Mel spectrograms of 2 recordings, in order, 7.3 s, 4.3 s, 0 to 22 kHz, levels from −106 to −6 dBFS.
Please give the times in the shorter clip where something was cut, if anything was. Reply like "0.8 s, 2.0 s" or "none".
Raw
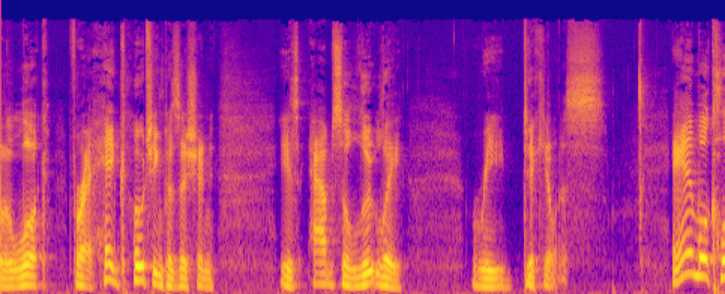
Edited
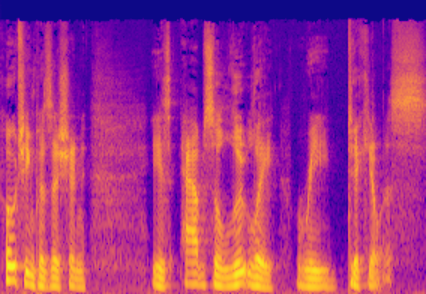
2.9 s

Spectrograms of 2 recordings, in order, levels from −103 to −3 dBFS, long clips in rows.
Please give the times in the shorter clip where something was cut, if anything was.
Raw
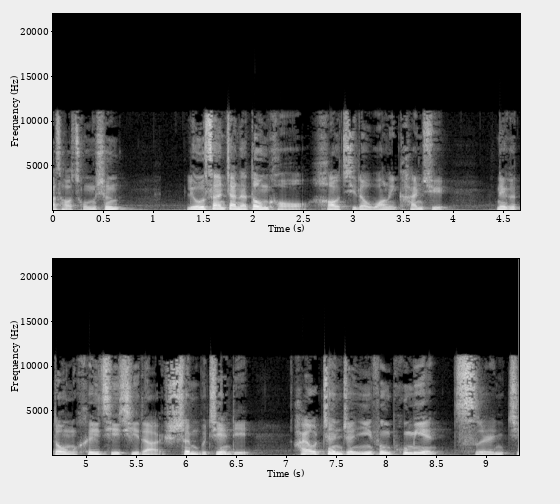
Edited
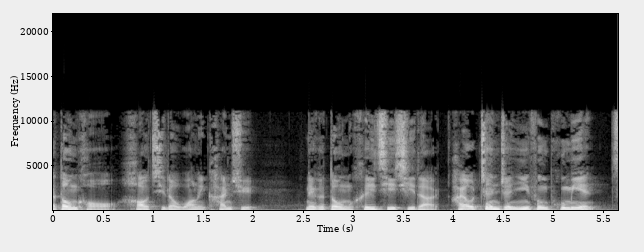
3.9 s

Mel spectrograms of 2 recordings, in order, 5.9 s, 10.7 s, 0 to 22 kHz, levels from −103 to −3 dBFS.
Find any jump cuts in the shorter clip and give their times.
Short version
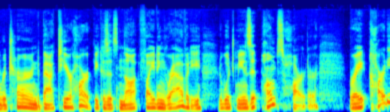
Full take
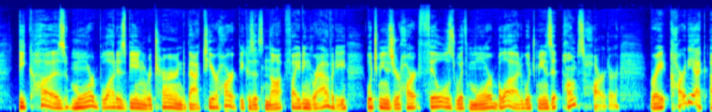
3.3 s

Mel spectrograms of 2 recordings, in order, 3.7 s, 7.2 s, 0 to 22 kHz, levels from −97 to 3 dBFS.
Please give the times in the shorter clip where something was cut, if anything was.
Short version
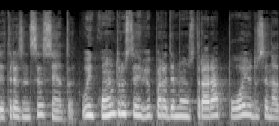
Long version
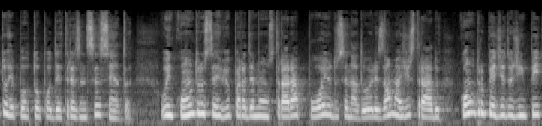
1.1 s

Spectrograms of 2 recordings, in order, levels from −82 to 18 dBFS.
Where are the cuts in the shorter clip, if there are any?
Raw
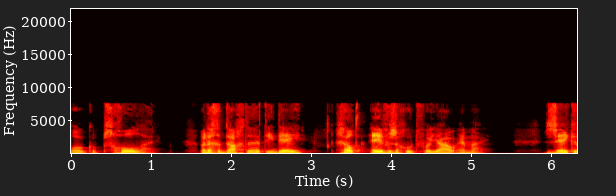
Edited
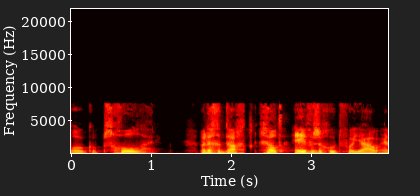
2.2 s

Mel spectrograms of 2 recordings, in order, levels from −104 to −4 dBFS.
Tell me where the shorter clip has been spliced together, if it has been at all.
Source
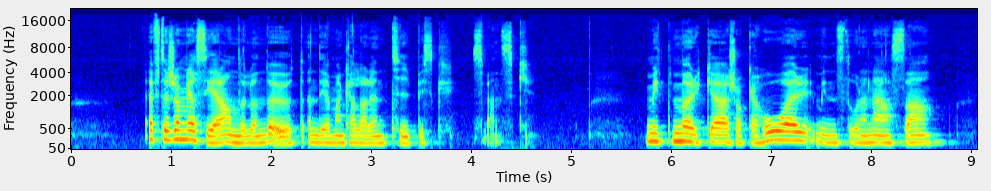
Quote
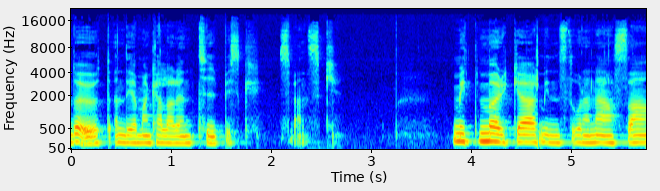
4.7 s

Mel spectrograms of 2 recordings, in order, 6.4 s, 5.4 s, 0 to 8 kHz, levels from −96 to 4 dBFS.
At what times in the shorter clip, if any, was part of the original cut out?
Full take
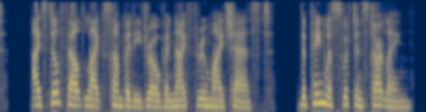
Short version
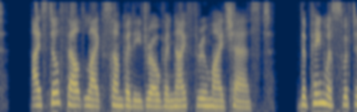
none

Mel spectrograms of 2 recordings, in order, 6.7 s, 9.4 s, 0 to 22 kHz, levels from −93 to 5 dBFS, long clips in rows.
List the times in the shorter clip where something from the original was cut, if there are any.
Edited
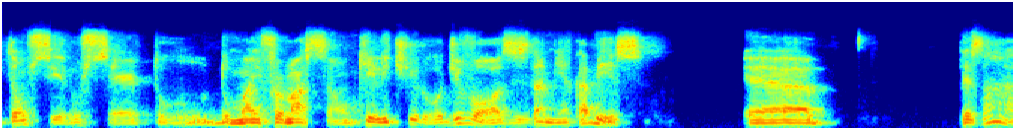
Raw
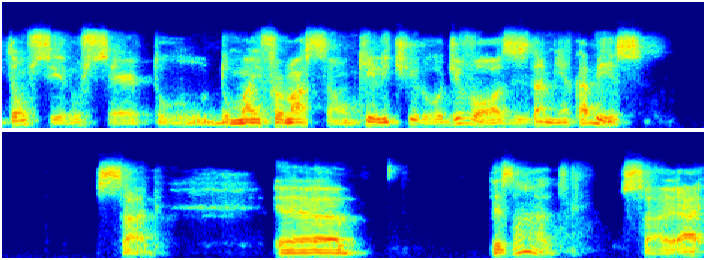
4.9 s

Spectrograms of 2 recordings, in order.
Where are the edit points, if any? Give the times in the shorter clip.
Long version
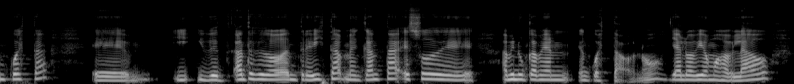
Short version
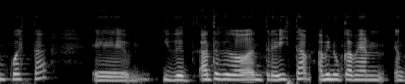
1.6 s, 3.1 s

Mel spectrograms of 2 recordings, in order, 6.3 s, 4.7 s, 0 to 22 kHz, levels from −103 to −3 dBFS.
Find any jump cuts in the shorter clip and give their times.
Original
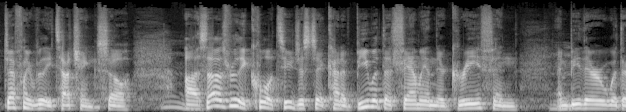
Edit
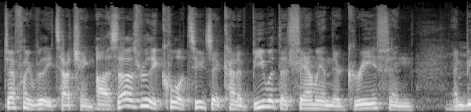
0.9 s, 2.1 s

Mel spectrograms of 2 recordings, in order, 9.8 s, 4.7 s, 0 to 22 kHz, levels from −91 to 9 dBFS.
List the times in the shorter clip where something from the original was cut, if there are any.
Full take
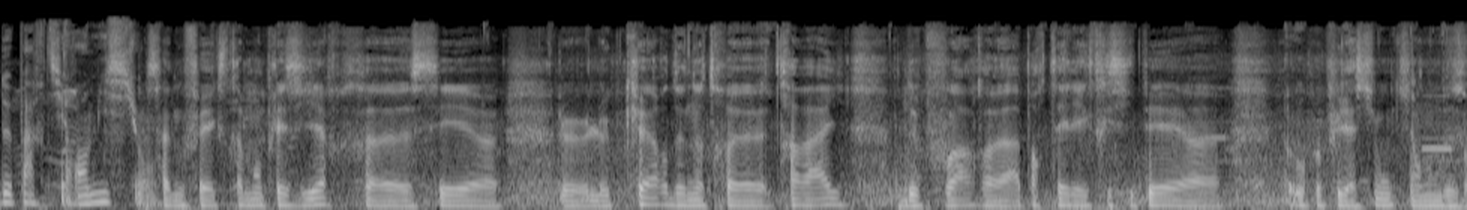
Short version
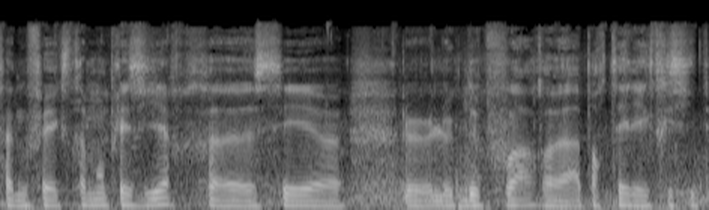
3.0 s

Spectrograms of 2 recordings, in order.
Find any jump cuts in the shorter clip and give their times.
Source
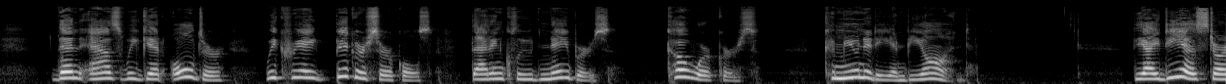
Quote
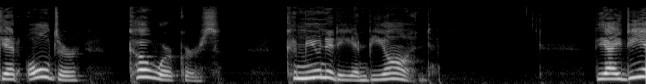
1.1 s

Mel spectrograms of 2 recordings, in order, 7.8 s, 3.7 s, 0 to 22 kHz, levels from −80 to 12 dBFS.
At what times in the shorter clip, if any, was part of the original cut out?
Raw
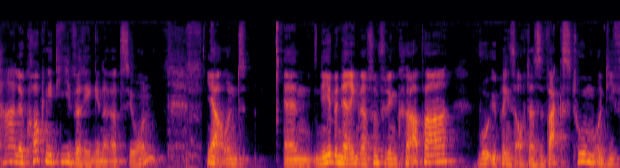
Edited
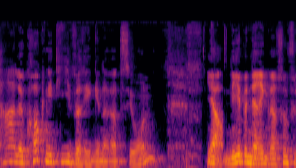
2.8 s

